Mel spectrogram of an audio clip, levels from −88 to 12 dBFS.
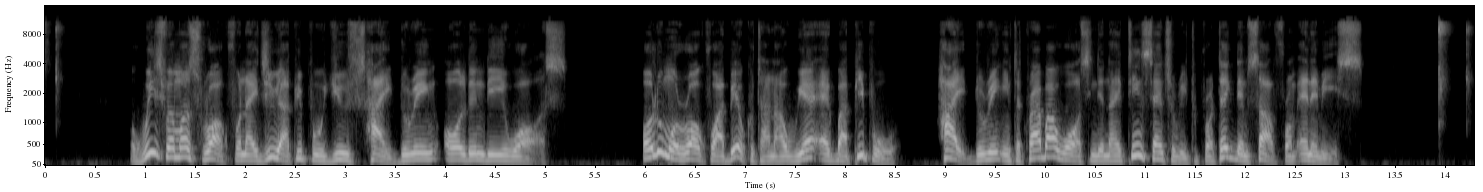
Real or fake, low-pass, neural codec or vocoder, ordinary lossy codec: real; 10.8 kHz; none; Opus, 32 kbps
